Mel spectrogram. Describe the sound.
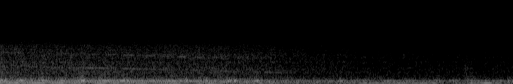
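A car engine idles at the gates of a villa on a snowy day, a faint, steady low rumble with a soft hum that holds level throughout.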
